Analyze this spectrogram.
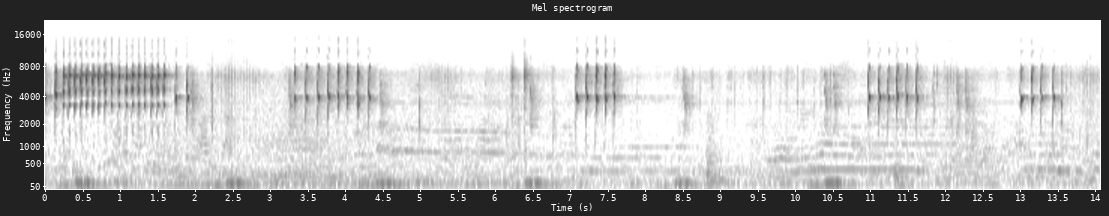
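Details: Untrained Black-capped babbler (cucak kinoi) calling: short bursts of rapid, sharp, high chip notes repeated in quick trills, with pauses between bouts, plus a faint low background hum.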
